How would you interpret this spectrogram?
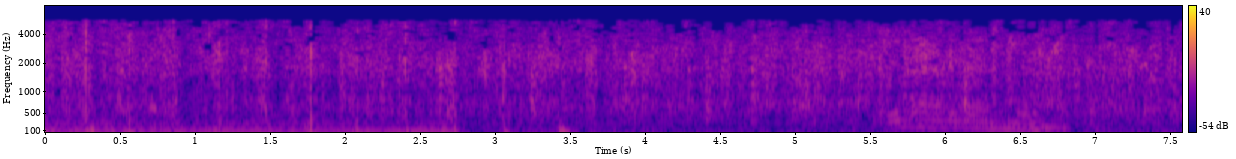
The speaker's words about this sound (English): Before you're seated one more time, clap your hands to the Lord.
